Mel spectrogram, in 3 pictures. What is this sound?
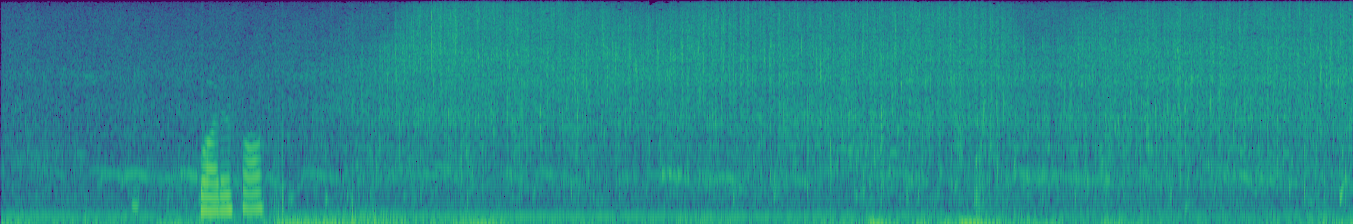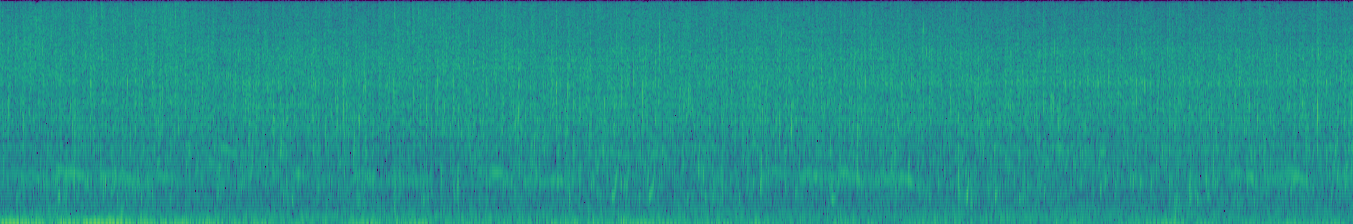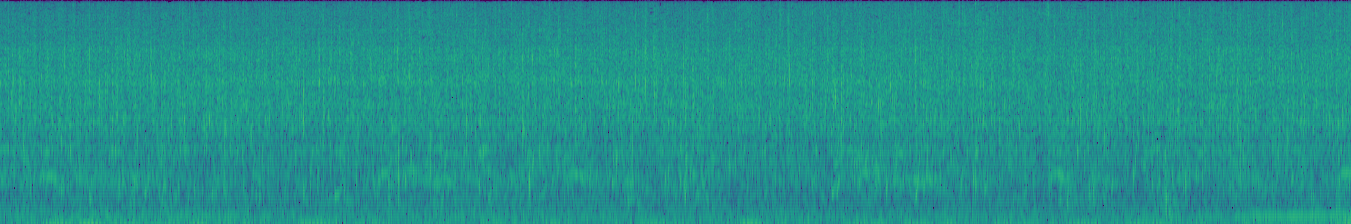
Small Waterfall
Loud waterfall, sounds like a waterhose shooting water into a pond
river, water, waterfall, waterhose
